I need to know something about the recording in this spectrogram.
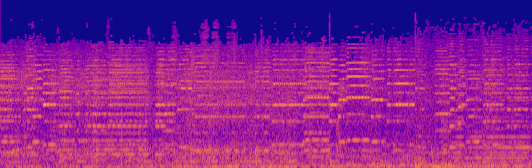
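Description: Accordion playing a melody of held notes live inside a moving subway car, over the train's steady low rumble.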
